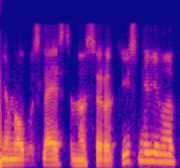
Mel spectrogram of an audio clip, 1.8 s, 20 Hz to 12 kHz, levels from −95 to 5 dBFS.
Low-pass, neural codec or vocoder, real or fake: 7.2 kHz; codec, 16 kHz, 2 kbps, X-Codec, HuBERT features, trained on general audio; fake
